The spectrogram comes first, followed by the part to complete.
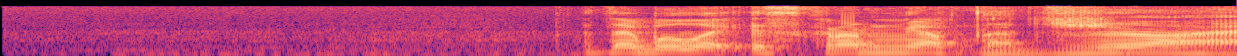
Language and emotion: Russian, positive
